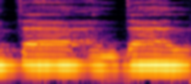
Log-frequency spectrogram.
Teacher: when we're saying, for example, da and dal, we are going all the way to the front of the mouth where the teeth are joining onto the gums. However, the Ra is slightly behind that area.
